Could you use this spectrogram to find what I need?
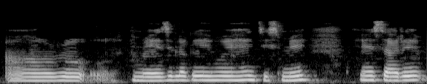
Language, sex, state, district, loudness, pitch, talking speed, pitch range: Hindi, female, Punjab, Fazilka, -15 LUFS, 195 Hz, 110 wpm, 180-195 Hz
